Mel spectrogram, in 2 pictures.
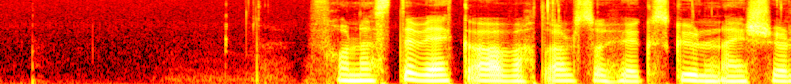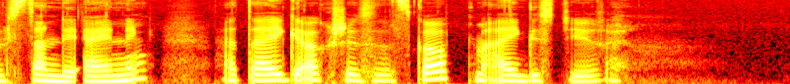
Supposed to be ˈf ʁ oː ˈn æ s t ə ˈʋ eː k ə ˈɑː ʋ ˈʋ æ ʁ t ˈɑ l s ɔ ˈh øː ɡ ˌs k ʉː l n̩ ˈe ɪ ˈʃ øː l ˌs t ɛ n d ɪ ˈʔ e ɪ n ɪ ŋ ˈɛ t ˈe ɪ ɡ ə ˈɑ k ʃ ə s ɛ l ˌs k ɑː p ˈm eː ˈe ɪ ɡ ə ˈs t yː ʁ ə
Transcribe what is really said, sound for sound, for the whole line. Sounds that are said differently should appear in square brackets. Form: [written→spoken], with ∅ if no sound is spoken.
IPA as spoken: ˈf ʁ oː ˈn [æ→ɛ] s t ə ˈʋ eː k ə ˈɑː ʋ ˈʋ æ ʁ t ˈɑ l s ɔ ˈh øː ɡ ˌs k ʉː l n̩ ˈe ɪ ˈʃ øː l ˌs t ɛ n d ɪ ˈʔ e ɪ n ɪ ŋ ˈɛ t ˈe ɪ ɡ ə ˈɑ k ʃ ə s ɛ l ˌs k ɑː p ˈm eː ˈe ɪ ɡ ə ˈs t yː ʁ ə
